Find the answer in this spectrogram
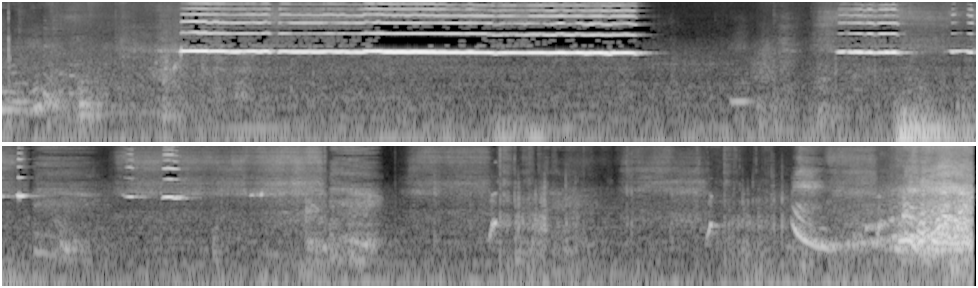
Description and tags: Sounds from objects that are beloved to the participant pupils at the Can Cladellas school in Palau-solità i Plegamans, Barcelona. The source of the sounds has to be guessed.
